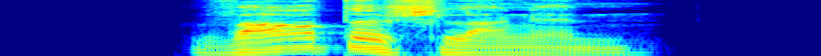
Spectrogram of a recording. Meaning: plural of Warteschlange
- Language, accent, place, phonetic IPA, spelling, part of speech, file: German, Germany, Berlin, [ˈvaʁtəˌʃlaŋən], Warteschlangen, noun, De-Warteschlangen.ogg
